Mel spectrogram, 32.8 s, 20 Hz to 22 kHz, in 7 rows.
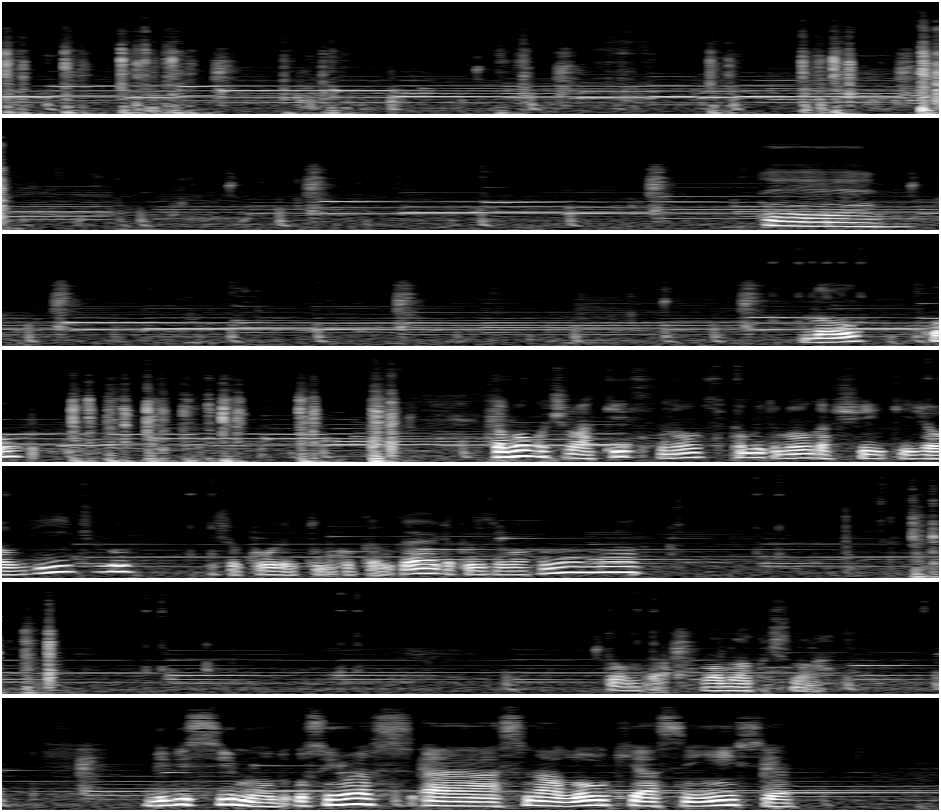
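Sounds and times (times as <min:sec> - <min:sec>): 
rapid computer keyboard typing: 0:00.0 - 0:04.9, 0:13.1 - 0:16.7, 0:22.5 - 0:24.5
speech: 0:08.5 - 0:08.8, 0:16.5 - 0:22.2, 0:26.5 - 0:27.8, 0:28.4 - 0:32.2.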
